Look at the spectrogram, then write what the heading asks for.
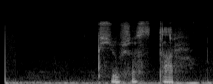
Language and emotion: Russian, neutral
